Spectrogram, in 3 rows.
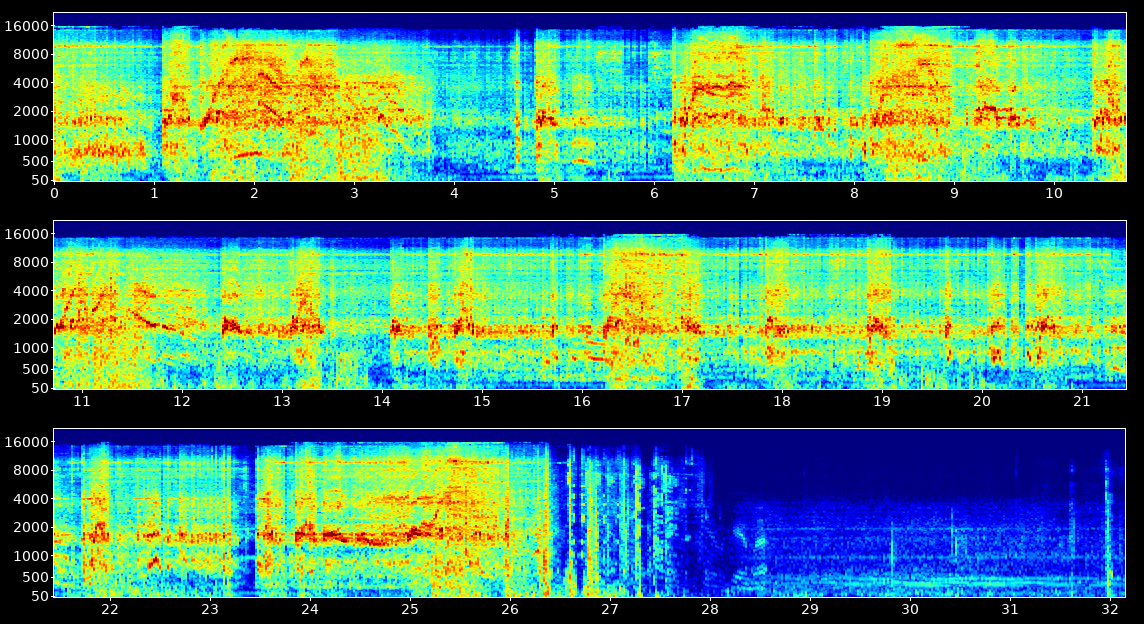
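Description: Onboard sound of an Arrma Fireteam 6S RC truck driving hard: the whine of its 2050Kv brushless motor rises and falls through repeated bursts of throttle, over drivetrain and tyre noise. It cuts off abruptly near the end.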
